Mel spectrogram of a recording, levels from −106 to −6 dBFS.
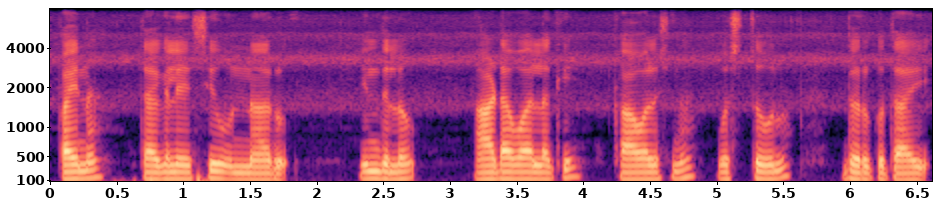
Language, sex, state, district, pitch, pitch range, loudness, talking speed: Telugu, male, Andhra Pradesh, Sri Satya Sai, 120 Hz, 115-125 Hz, -20 LUFS, 75 wpm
